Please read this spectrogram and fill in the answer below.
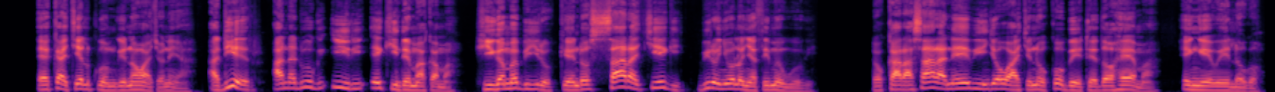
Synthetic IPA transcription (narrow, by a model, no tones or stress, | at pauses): ɛkat͡ʃɪɛlkwomɡɪnɔwat͡ʃɔnɪa̰a̰djer | anadwoɡiɾiekindemakama | hiɡamabiɾokendosaɾat͡ʃjeɡibiɾoɲwolɔɲat̪ɪmawo̰wi | tɔkaɾasaɾanewiɲd͡ʒɔwat͡ʃnokobetɛd̪ɔɦɛma̰ | eŋeweloɡo̰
